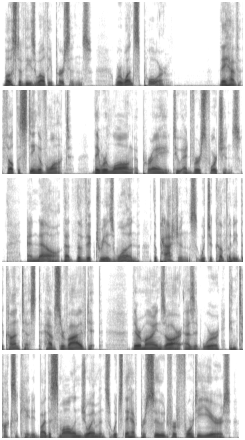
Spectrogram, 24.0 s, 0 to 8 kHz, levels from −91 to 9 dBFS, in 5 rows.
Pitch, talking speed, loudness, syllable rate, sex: 100 Hz, 140 wpm, -20 LUFS, 4.2 syllables/s, male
